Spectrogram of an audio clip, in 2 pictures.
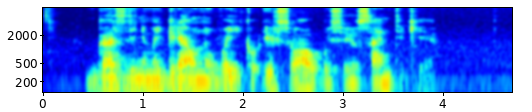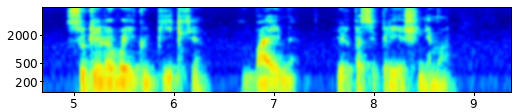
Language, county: Lithuanian, Vilnius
